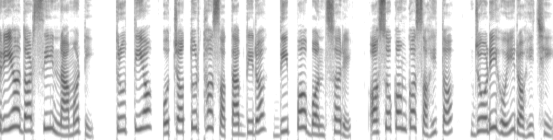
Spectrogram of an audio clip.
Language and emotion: Odia, neutral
